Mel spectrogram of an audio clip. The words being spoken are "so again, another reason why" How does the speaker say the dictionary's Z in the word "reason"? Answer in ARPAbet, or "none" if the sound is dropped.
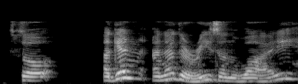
Z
